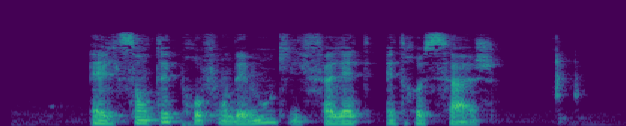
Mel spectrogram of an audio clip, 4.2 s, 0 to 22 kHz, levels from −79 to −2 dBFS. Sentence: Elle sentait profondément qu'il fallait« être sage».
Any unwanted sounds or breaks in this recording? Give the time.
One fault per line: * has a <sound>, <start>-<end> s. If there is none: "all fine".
all fine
